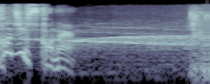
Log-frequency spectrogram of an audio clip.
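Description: Emergency vehicle siren sounding in the anime's soundtrack. One steady tone runs throughout; about a third of the way in, a second tone joins and slowly rises while the first slowly falls.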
